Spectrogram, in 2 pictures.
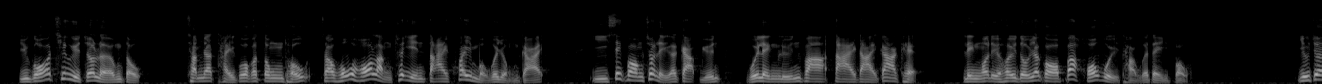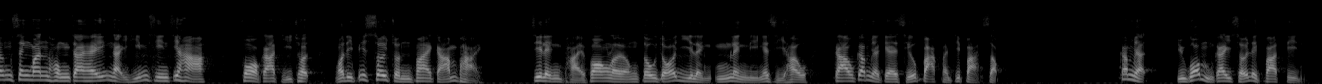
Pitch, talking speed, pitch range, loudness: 145 Hz, 265 characters per minute, 105-165 Hz, -34 LUFS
